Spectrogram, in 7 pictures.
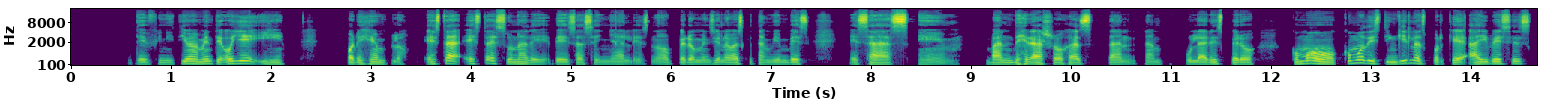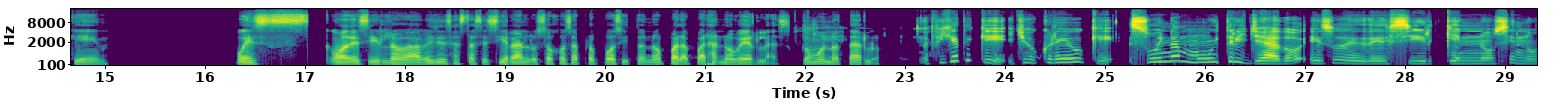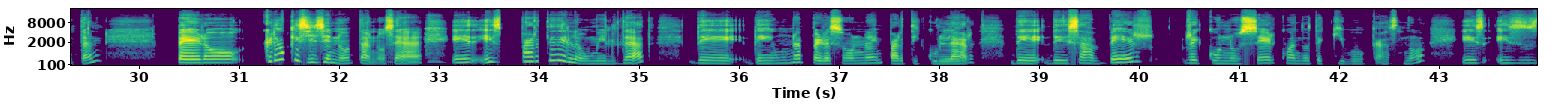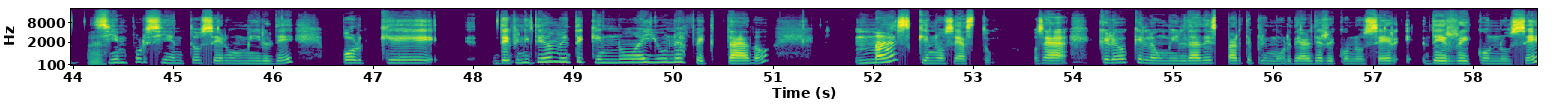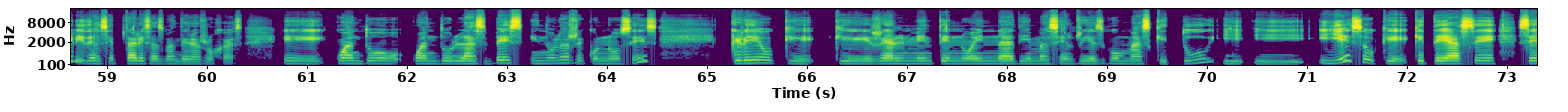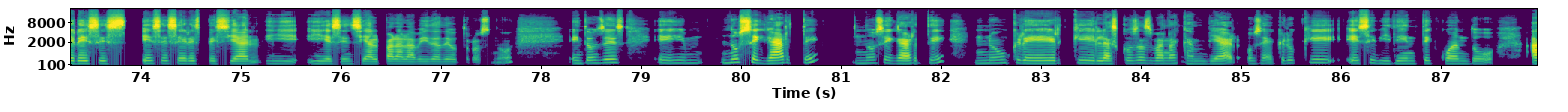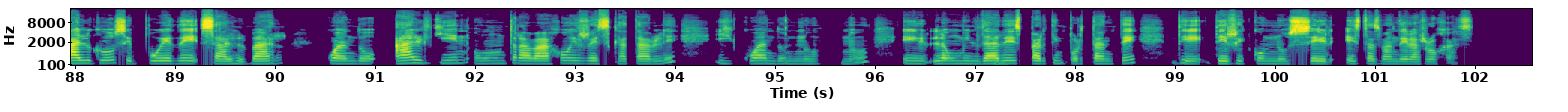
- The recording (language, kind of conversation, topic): Spanish, podcast, ¿Cómo decides cuándo seguir insistiendo o cuándo soltar?
- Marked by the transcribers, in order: laughing while speaking: "banderas"; laughing while speaking: "para"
